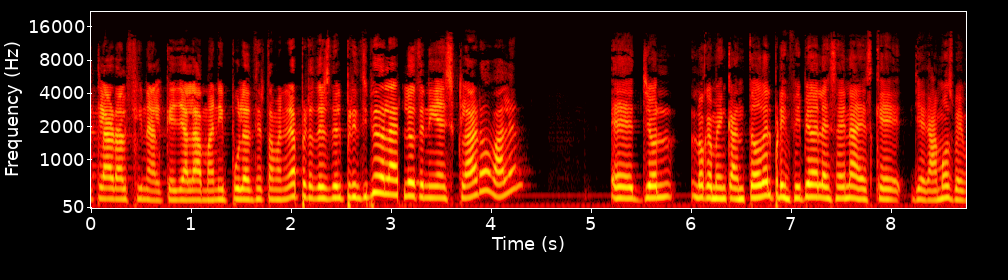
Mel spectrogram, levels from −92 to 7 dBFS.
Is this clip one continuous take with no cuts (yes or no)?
no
